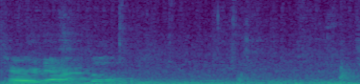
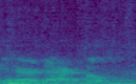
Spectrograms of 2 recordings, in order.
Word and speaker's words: pterodactyl: The P is silent, like pterodactyl. P in pterodactyl.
